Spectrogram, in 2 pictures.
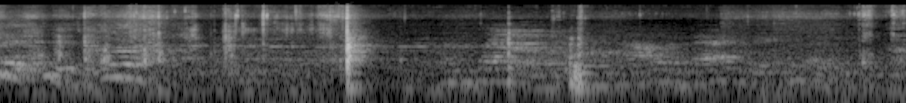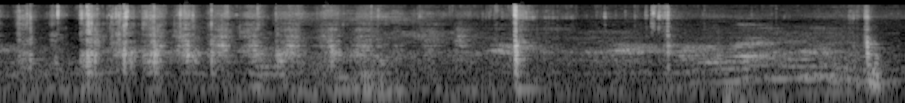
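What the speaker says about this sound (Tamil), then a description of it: "பாருங்கள் எப்படி கட் பண்ணுறேன்னு" A knife cutting fish, with sharp scattered chops and scraping cuts at close range, coming irregularly among quieter handling noises.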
